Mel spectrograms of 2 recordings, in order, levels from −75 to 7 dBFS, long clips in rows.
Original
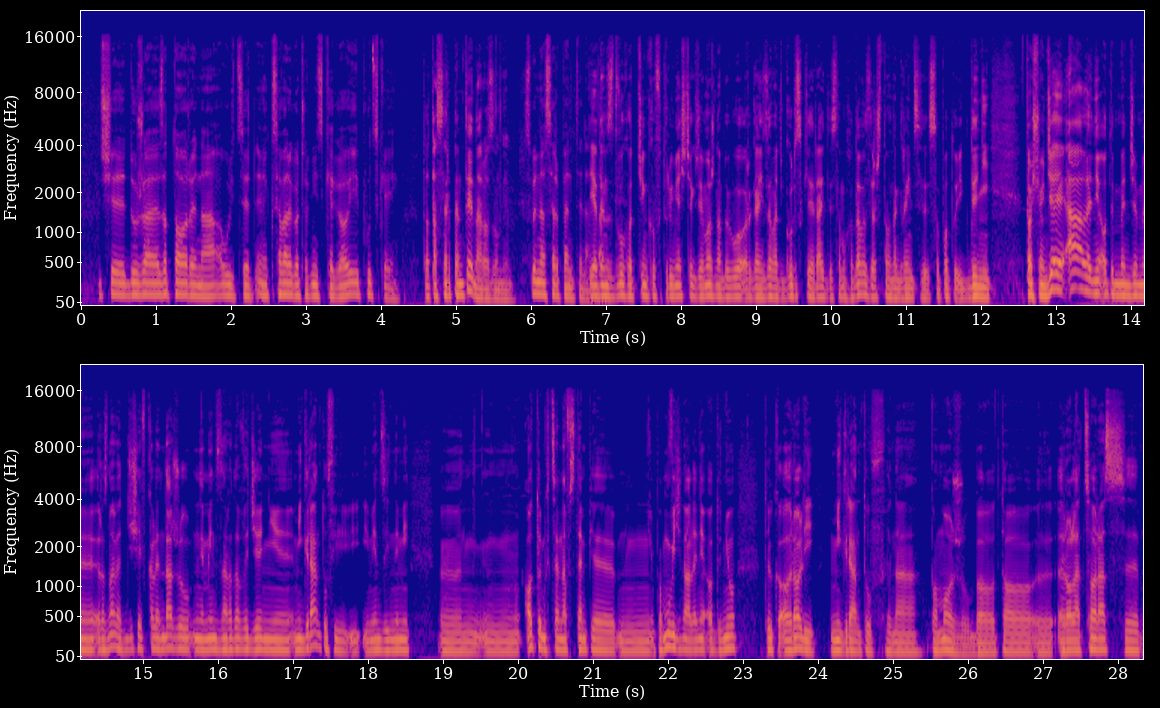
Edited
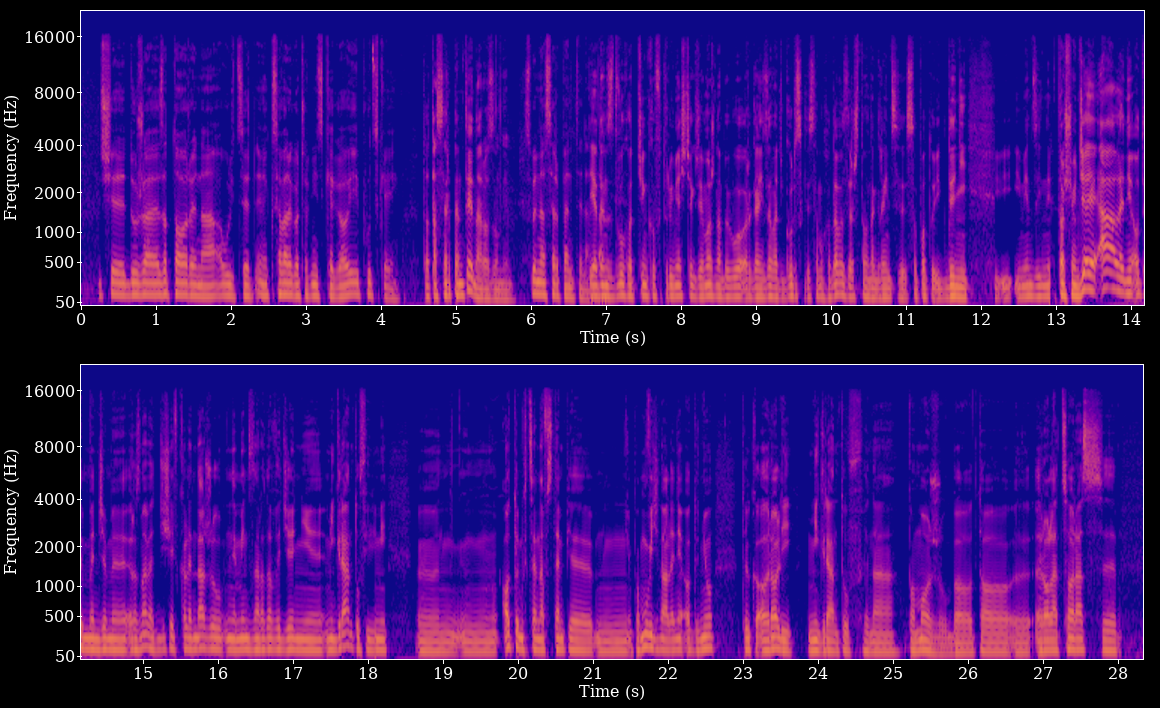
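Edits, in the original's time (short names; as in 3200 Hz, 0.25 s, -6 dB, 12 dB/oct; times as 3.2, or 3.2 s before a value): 9.63–9.93 cut
17.65–18.38 move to 12.47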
